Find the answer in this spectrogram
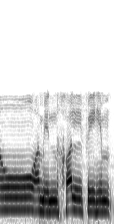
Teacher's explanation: یہاں میں نے غنہ نہیں کیا کیونکہ یہاں نون ساکن اور تنوین کا پہلا فارمولہ پہلا قاعدہ اظہار ہے جہاں غنہ نہیں ہوگا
